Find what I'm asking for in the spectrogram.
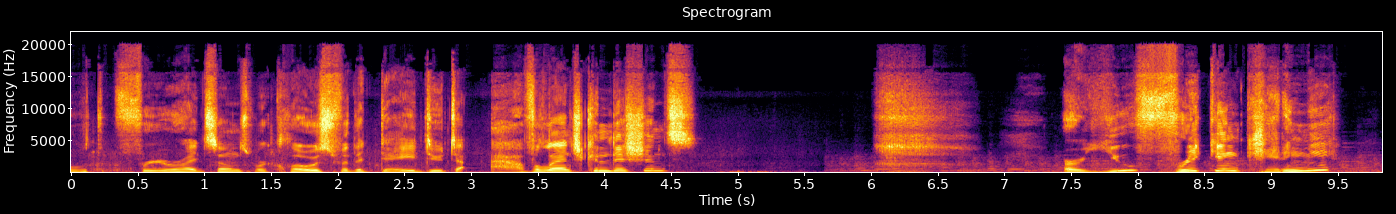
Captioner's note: sigh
